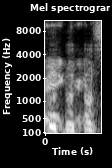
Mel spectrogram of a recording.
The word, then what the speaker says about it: Eggers: Roger Eggers.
